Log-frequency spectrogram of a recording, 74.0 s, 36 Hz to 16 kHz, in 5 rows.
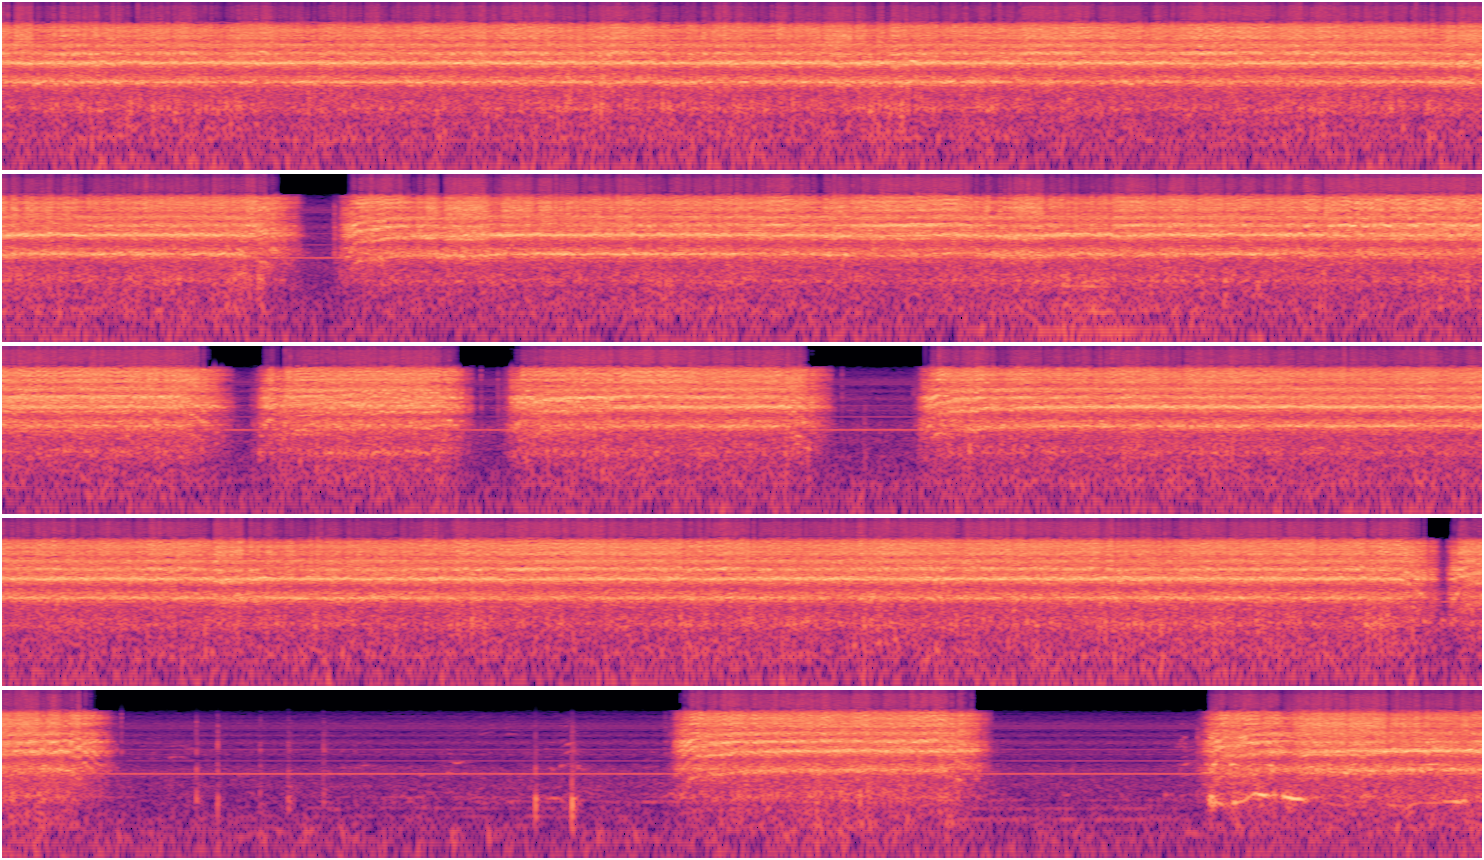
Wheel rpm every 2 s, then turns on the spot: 230, 230, 230, 230, 230, 230, 230, 230, 140, 210, 230, 220, 220, 230, 220, 140, 160, 150, 130, 150, 230, 240, 230, 230, 230, 230, 240, 230, 230, 140, 0, 0, 20, 210, 90, 60, 220.
none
